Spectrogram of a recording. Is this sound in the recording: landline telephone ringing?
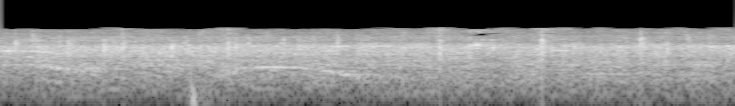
no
